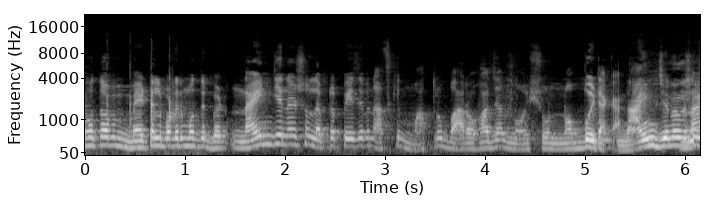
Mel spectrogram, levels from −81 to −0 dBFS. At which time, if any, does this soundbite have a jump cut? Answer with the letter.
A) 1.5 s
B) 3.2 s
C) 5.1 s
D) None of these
A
